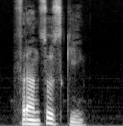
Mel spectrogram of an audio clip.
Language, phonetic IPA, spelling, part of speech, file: Polish, [frãnˈt͡susʲci], francuski, adjective / noun, Pl-francuski.ogg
